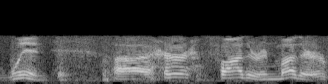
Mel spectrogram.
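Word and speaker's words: Nguyen: The other interesting thing is um CBS uh news broadcaster Betty actually it's it's no she pronounce it win.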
